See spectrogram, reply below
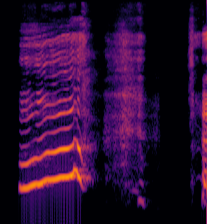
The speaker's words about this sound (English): What was that? That was my yawn.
